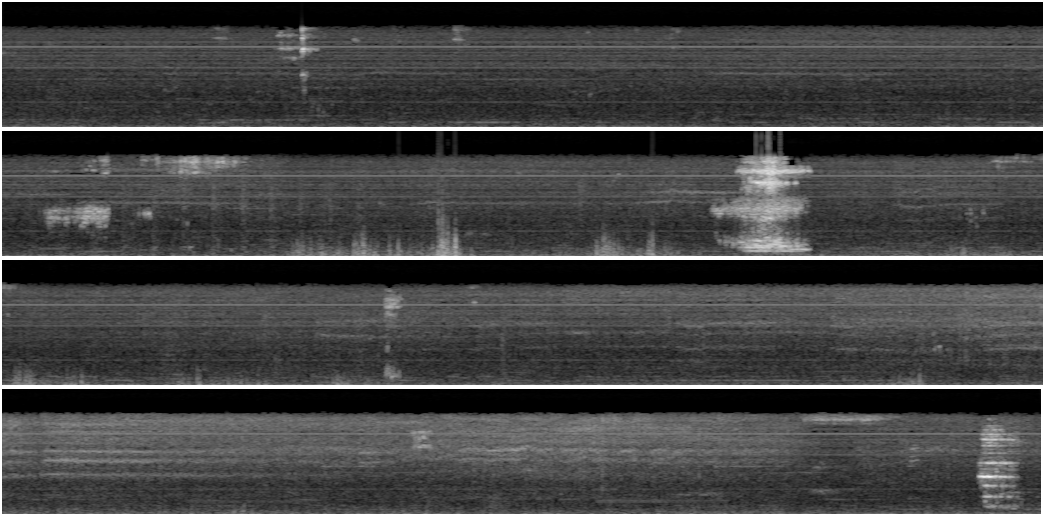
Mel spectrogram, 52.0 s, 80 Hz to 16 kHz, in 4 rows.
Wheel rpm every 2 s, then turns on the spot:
0, 0, 0, 0, 0, 0, 0, 0, 0, 0, 0, 0, 0, 0, 0, 0, 0, 0, 0, 0, 0, 0, 0, 0, 0, 0.
none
